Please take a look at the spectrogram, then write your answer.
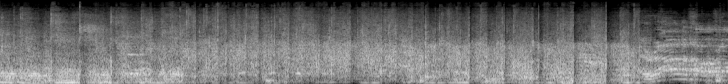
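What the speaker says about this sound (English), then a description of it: "A round of applause for Dr. Roberts." Loud, sustained audience applause fills a banquet hall at a 30th anniversary dinner dance, dense clapping running steadily throughout and fading near the end.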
